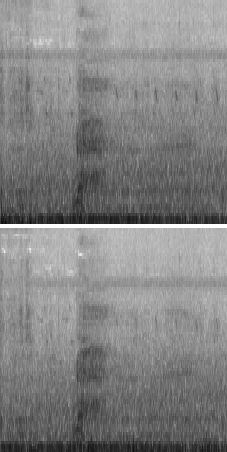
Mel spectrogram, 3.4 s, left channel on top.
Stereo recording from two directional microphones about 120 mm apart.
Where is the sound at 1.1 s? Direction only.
10° left (ahead or behind).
